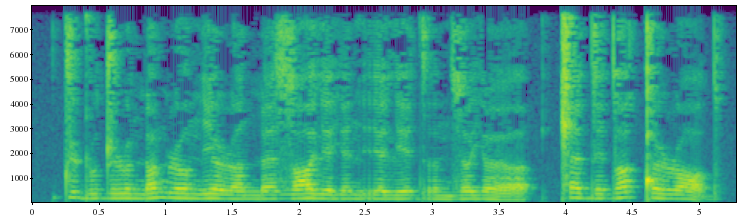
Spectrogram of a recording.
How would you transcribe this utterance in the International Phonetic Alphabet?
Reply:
tʲʌ ɖudəɭœnɽʌn ɭɤniɐ̯ɭan ɽɛzɒɐ̯lʲɛjen rʲɛlʲedrən zœjœɐ̯ | ǁɛdedʌ ǃœɭɒd

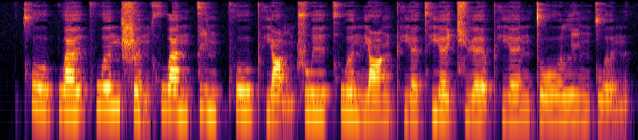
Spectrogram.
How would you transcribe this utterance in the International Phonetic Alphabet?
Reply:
t̪ʰo˥˨ʊ̯ pwa˨˦ɪ̯pʰwə˦nʂə̰˨˩n xwa˥˨n t̪i˥˨n pʰo˦ʊ̯pʰjɑ̰˨˩ŋʈ͡ʂwe˦ɪ̯ kʰwə˥˨njɑ˨˦ŋpʰjɛ˨˦t̪ʰjɛ˥˨ t͡ɕɥɛ˥˨pʰjɛ˦n t̪o˦ʊ̯li˥˨nt̪wə̰˨˩n

